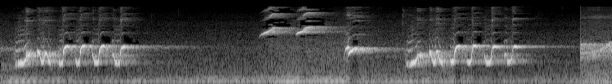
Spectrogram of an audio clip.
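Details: White-rumped shama song recorded in the morning as a master for training caged birds: a rapid rattling warbled trill, paired high clear whistles, then another trilled phrase and a rising note.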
